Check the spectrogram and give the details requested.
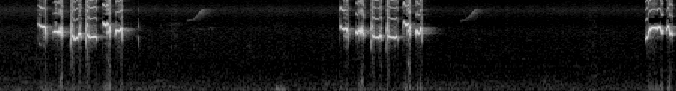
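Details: Orange-headed thrush singing as a lure for other birds: two short bursts of quick, varied whistled notes about four seconds apart, a third phrase beginning at the end, silence between.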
